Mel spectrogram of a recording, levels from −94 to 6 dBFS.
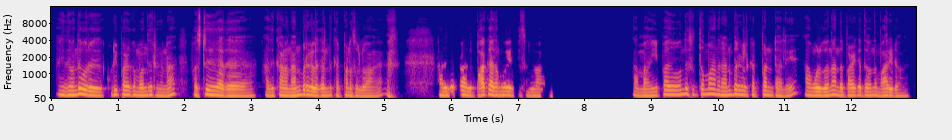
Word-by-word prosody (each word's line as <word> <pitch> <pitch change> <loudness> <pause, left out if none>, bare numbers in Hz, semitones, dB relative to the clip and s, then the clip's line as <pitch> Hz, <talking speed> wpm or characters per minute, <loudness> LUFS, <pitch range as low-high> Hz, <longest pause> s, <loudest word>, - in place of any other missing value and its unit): இது 160 -1 +1
வந்து 185 +6 +5
ஒரு 155 - +4 0.3
குடிப்பழக்கம் 165 -3 0
வந்துருக்குன்னா, 145 -2 -1 0.3
1டு 160 +5 -1 0.2
அத 130 -1 +1 0.6
அதுக்கான 140 +1 0
நண்பர்கள 160 0 +4
வந்து 140 +1 -3
கட் 130 -4 -6
பண்ண 150 -2 0
சொல்லுவாங்க. 120 -1 -3 0.9
அதுக்கப்புறம் 150 +2 +1
அது 145 - +1
பாக்காத 160 +1 +4
மாரி 155 0 +3
எடுத்து 135 -1 -10
சொல்லுவாங்க. 130 -1 -5 1.4
ஆமாங்க. 130 -1 -2
இப்ப 160 - -8
அது 175 - +2
வந்து 195 +3 -1
சுத்தமா 190 +4 -3
அந்த 180 - -1
நண்பர்கள் 170 -1 0
கட் 150 - -7
பண்ட்டாலே, 145 -4 -2 0.2
அவுங்களுக்கு 145 -2 +4
வந்து 175 +4 0
அந்த 150 - +1
பழக்கத்த 145 0 0
வந்து 150 +1 -2
மாறிடுவாங்க. 125 -3 -1
150 Hz, 155 wpm, -22 LUFS, 135-165 Hz, 1.4 s, வந்து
